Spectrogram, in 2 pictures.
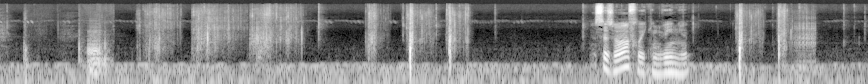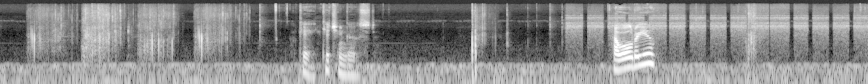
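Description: Footsteps creak and thud slowly on a wooden floor.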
